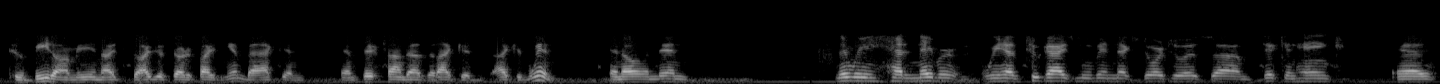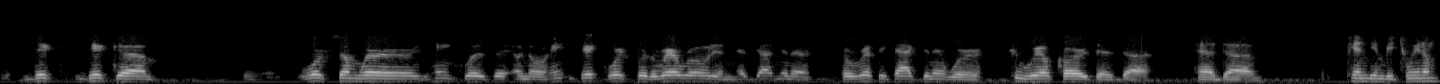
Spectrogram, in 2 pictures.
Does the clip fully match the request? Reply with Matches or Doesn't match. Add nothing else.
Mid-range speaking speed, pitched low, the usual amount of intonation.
Matches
